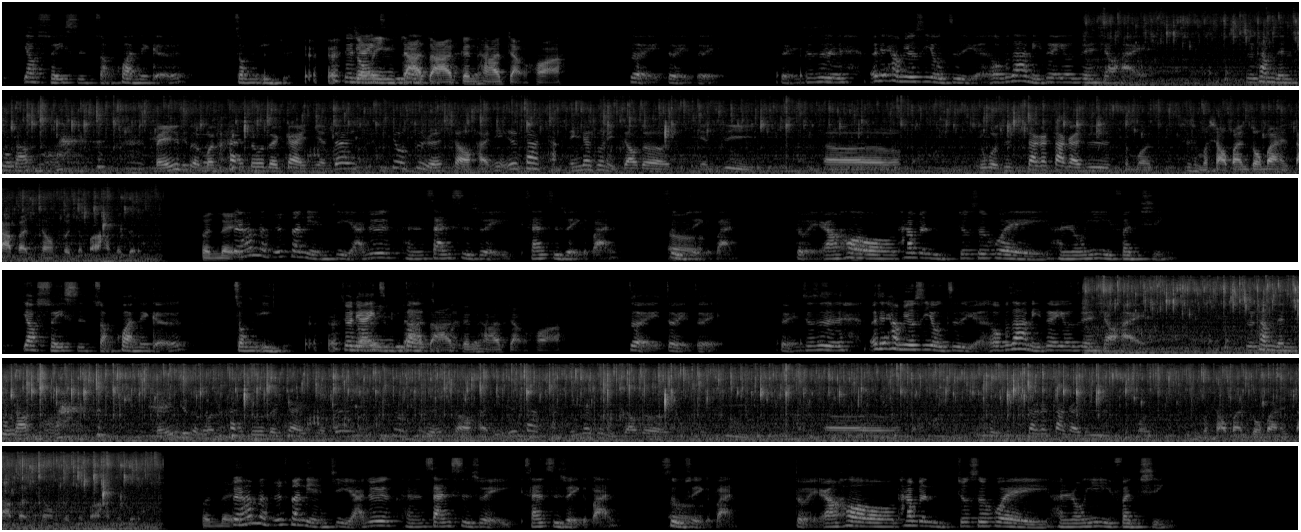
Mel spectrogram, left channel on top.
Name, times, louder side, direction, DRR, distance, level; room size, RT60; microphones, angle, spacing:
voice 1, 0.0-1.8 2.3-2.9 3.4-4.9 6.3-7.2 7.8-11.5 12.4-14.0 14.4-15.1 28.2-32.1 32.6-33.3 33.9-37.7, right 3 dB, 80° right, 0.9 m, -43 dB
voice 2, 3.0-5.6 8.2-8.3 14.2-20.5 21.2-22.0 22.7-27.3 27.9-28.3 32.6-32.9 34.3-34.7, left 6 dB, 60° left, 0.3 m, -44 dB
sound 1, 10.8-27.6, right 10 dB, 40° right, 0.4 m, -38 dB
10.0 x 5.6 x 2.3 m
head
